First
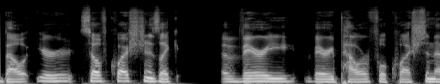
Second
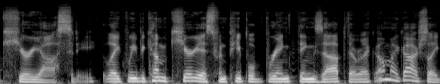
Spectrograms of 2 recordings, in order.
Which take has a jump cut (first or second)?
second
